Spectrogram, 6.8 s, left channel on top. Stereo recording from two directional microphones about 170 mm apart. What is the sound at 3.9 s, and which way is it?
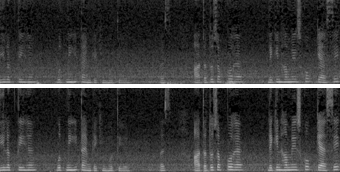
A woman's voice, 45° right (ahead or behind).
